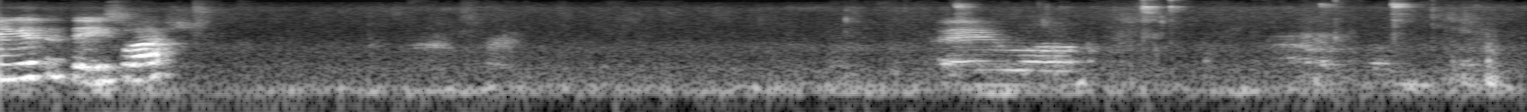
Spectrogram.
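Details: Siberian Huskies Timber and Titan play-wrestling indoors on the floor, Timber talking in his low-pitched voice: a short harmonic moaning burst opens, then quiet rustling, then further brief groaning vocal sounds near the end.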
